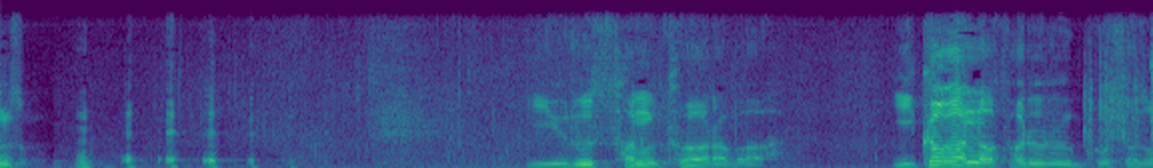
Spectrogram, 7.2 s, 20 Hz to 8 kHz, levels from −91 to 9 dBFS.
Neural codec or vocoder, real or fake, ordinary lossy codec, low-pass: none; real; none; 7.2 kHz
